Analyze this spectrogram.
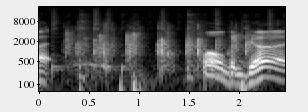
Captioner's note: friends clap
